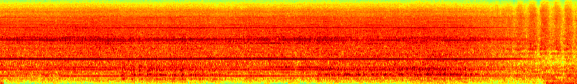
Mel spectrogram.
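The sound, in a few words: belt sander sanding glass fiber and epoxy kayak coaming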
